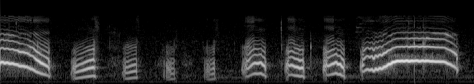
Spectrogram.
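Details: English Setter puppy about three weeks old, eyes not yet open, giving a run of about eight high, thin whimpering cries, each arching up then falling, the last one longer and more sustained.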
